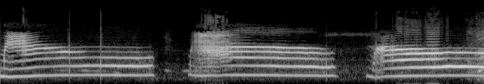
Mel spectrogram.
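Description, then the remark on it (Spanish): A person imitates a cat, giving three long, drawn-out meows in a row with short pauses between, loud, with no other talking. “Festival de imitación edición animales.”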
